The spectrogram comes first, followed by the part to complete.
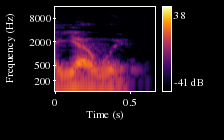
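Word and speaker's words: Yahweh: es traducción del tetragramaton sin las vocales yahwe sería la pronunciación como el nombre se escribió inicialmente sin vocales su pronunciación es incierta hay muchísimos este ensayos discusiones sobre esto Bueno lo que yo he llegado a entender es que la mejor pronunciación en el hebreo sería yahwe la Reina Valera lo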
